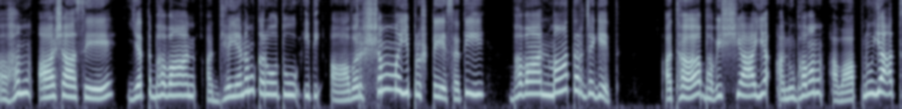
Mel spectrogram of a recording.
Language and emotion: Sanskrit, disgusted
